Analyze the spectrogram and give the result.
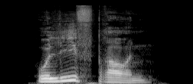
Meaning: olive-brown
- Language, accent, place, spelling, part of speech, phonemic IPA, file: German, Germany, Berlin, olivbraun, adjective, /oˈliːfˌbʁaʊ̯n/, De-olivbraun.ogg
